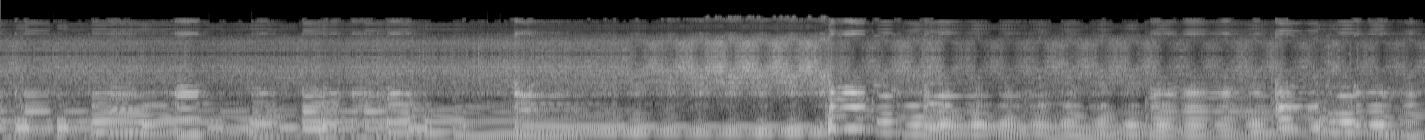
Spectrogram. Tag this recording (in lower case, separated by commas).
musical instrument, music, keyboard (musical), piano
